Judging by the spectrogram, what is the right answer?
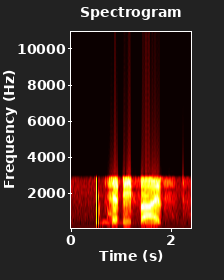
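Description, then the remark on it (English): A click, then three short bursts of steady electronic paging tones sent out by a county dispatcher for a medical call, over a narrow, tinny radio channel, fairly loud, ending with another faint click. “I was sending the tones out.”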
